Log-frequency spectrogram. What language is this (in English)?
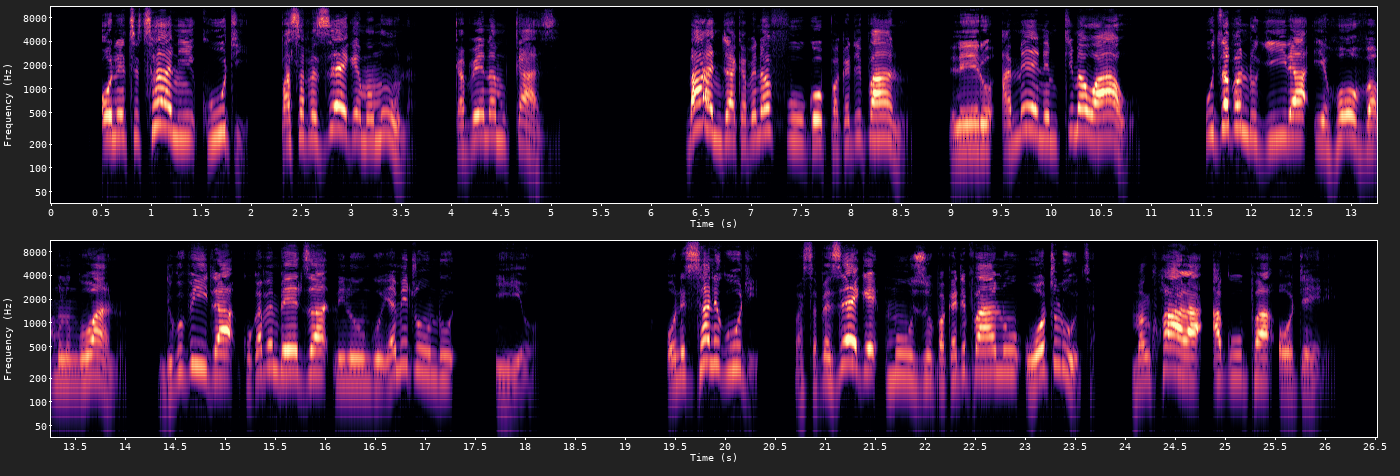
Nyanja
